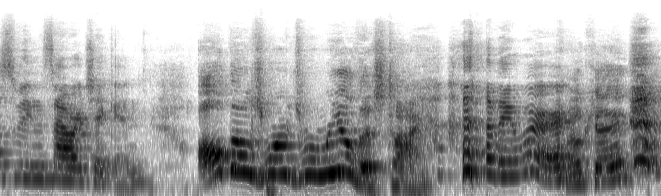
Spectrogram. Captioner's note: laughing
